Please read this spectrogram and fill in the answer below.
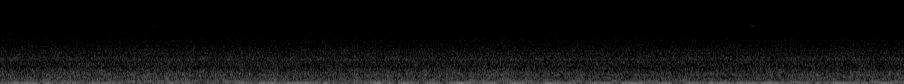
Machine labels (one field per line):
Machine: fan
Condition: normal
